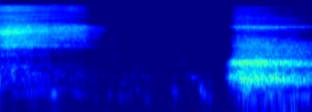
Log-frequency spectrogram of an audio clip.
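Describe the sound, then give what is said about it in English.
Slow guided meditation breathing, in through the nose and out through the mouth, during a prayer session: two long, airy, hissing breaths separated by a silent pause. “Now, we're going to breathe in through our nose and breathe out through our mouth.”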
